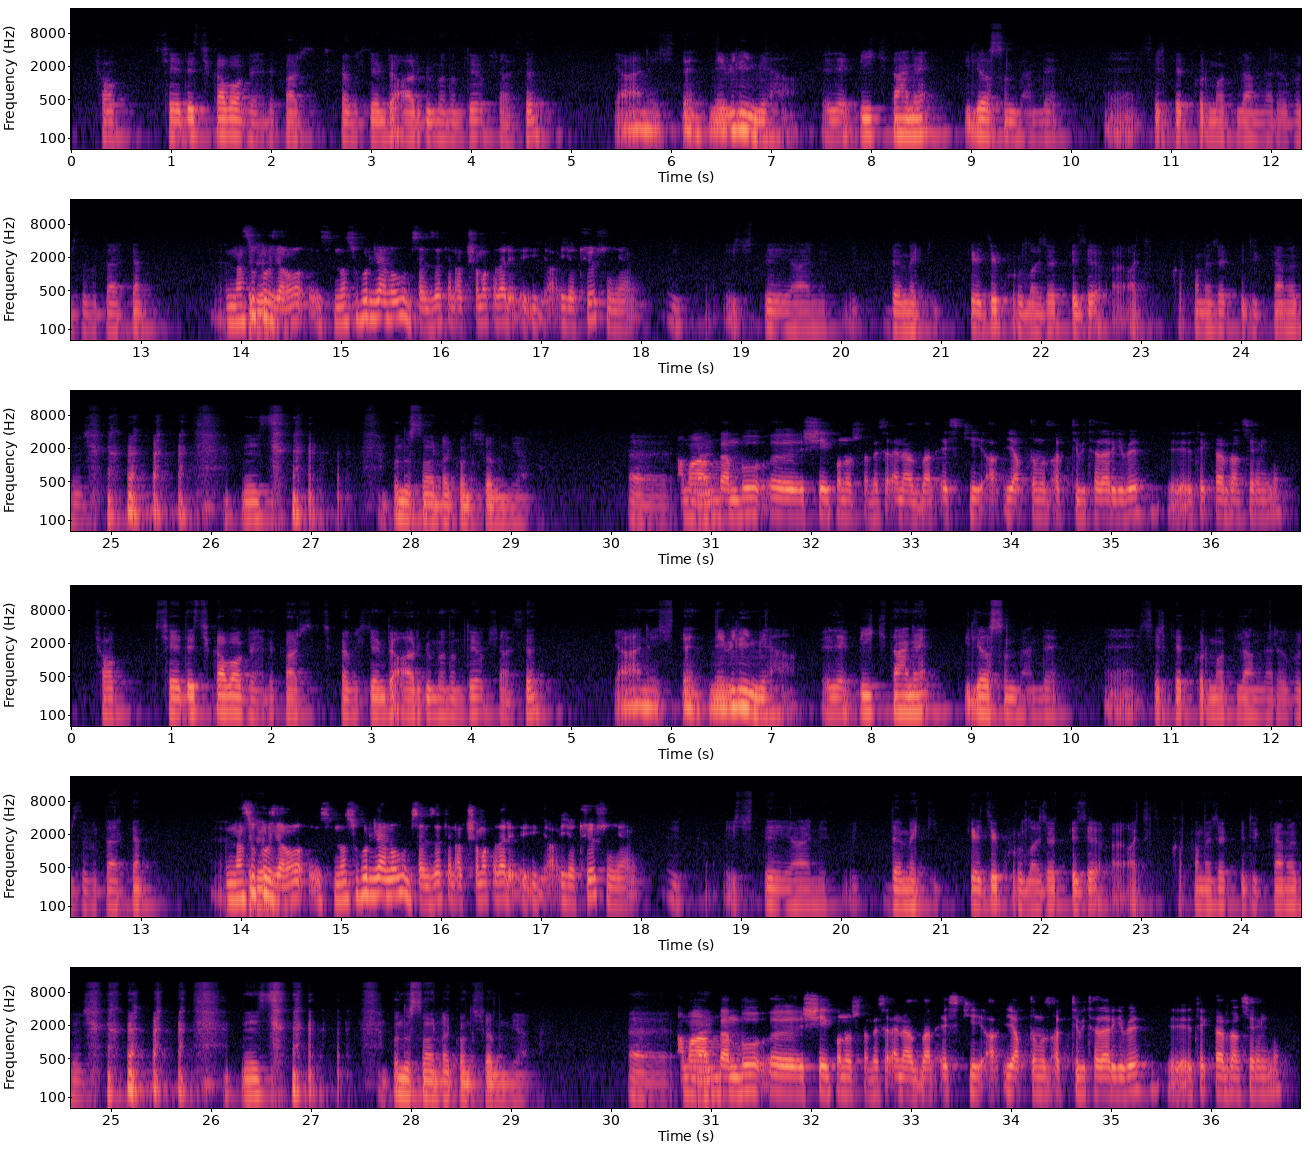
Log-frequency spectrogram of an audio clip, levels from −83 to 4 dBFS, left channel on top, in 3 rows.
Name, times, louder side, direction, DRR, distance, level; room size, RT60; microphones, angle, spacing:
voice 1, 0.9-2.4 2.7-4.7 5.4-7.2 7.5-8.6 8.9-9.9 10.3-13.0 13.7-13.8 14.1-14.3 18.3-18.4 18.8-20.2 20.4-20.8 21.3-23.0 23.5-26.9 27.5-29.2 30.2-31.0, right 2 dB, 40° right, 12 dB, 0.8 m, -28 dB
voice 2, 13.8-18.0 30.7-36.7, right 4 dB, 90° right, 14 dB, 0.5 m, -25 dB
18.0 x 6.7 x 6.1 m, 0.42 s
head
